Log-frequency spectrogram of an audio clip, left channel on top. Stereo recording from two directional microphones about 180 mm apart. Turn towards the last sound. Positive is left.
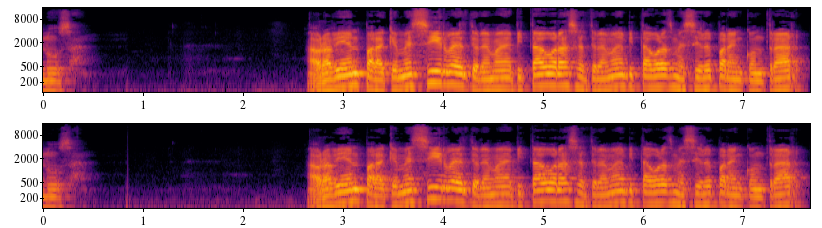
turn(degrees=25)  # may be behind; listen again after turning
